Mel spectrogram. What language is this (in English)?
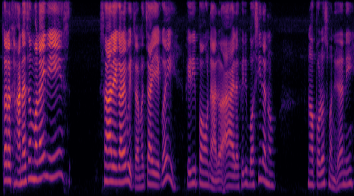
Nepali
